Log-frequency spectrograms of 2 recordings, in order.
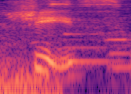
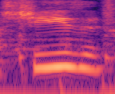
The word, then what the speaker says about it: Schieß: Schieß. Not cheese, cheese, or scheiß, which means something else in German, so don't say it. And my favorite mispronunciation of my last name. But nope, I am going to get as many people as I can to say schieß correctly.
